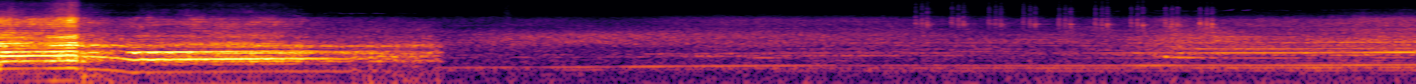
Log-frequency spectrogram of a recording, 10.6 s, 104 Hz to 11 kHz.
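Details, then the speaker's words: Ferrari F430 after the pops-and-bangs tune that caused surging was removed: short rev, then a steady, even idle that holds without hunting or surging; running smoothly. "well it sounds like it's not doing the surging so that was the problem is the original tune they're trying to do some of the pops and bangs"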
